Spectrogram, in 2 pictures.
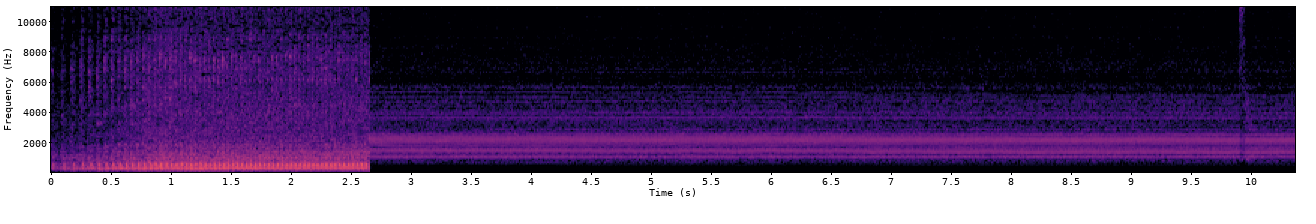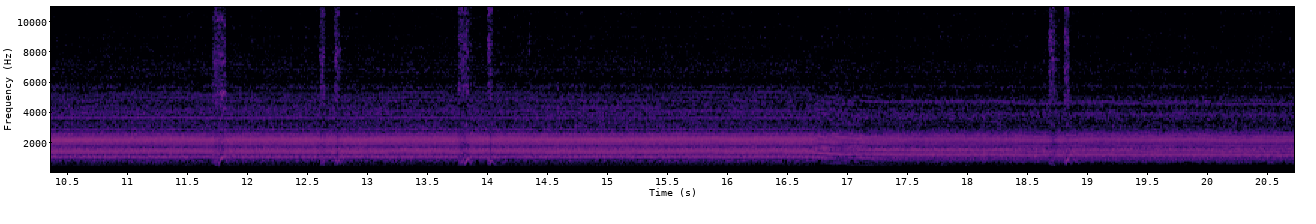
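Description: A loud rush of noise for the first couple of seconds cuts off abruptly. It gives way to an engine running at a steady speed, a steady buzzing hum that drops slightly in pitch about 17 seconds in, with a few faint clicks.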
